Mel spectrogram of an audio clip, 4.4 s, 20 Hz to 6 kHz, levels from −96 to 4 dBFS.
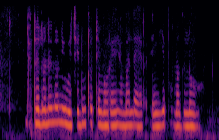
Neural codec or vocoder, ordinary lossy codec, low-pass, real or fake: vocoder, 22.05 kHz, 80 mel bands, Vocos; none; 5.4 kHz; fake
